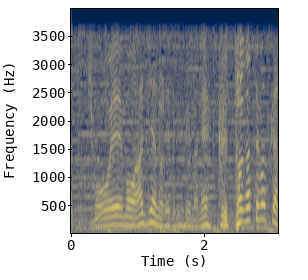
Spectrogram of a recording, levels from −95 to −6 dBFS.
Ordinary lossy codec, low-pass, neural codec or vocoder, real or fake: none; 3.6 kHz; none; real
